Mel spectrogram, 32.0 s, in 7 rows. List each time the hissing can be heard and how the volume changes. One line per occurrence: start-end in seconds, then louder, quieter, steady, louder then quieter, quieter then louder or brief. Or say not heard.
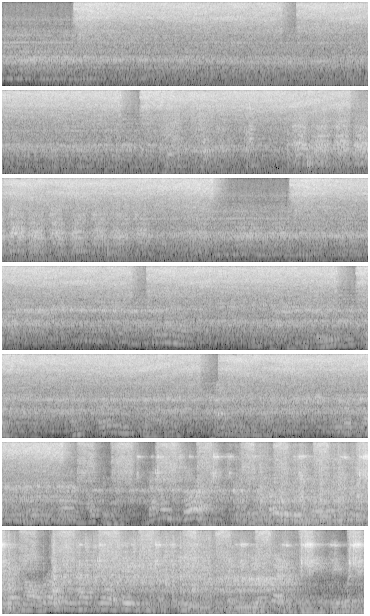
0.0-31.9 steady.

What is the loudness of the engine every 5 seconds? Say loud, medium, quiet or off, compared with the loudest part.
quiet, quiet, quiet, quiet, medium, loud, loud.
